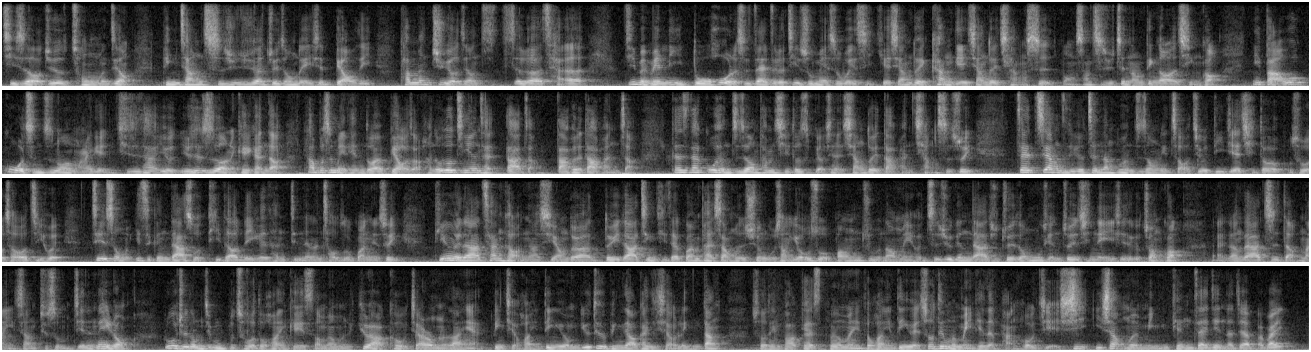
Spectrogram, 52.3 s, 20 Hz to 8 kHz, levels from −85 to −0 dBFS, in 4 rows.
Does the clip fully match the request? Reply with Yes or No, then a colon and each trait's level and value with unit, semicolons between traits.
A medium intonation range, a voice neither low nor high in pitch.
Yes: average, 3.5 semitones; medium, 145 Hz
